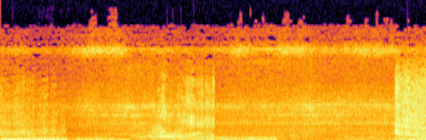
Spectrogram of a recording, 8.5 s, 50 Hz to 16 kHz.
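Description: F-22 fighter jet engine noise from a string of edited flight clips: a loud steady jet rush with sweeping pitch patterns of the aircraft passing. It changes abruptly at each cut, about a second in, around the middle and again at the end.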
